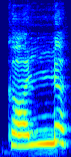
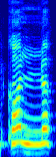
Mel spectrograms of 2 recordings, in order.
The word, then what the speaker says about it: colle: Une colle. Une colle. غراء. باللغة العربية هو غراء. الكول. غراء باللغة العربية نقول غراء. لكن elle se prononce une colle. Je répète. Un livre. كتاب. Une gomme. ممحات. Une colle.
